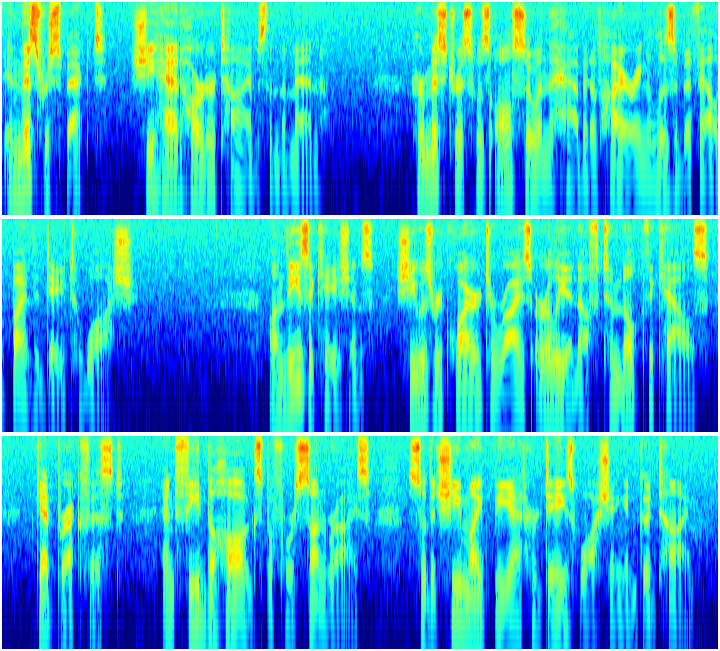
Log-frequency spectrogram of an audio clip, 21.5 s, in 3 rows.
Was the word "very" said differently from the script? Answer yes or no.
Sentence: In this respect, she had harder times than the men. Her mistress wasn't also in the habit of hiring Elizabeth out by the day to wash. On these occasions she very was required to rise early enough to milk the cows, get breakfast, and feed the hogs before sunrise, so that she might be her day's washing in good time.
yes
